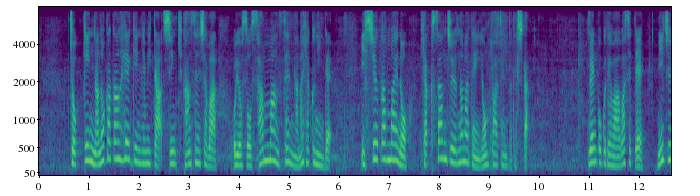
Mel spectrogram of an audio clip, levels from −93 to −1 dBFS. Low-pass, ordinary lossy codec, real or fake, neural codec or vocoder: 7.2 kHz; none; fake; codec, 24 kHz, 6 kbps, HILCodec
